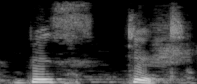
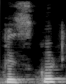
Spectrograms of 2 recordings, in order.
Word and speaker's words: biscuit: सबसे ज़्यादा जो mistake सुनने में मिलती है वो नंबर 6 में है, ठीक है। अक्सर लोग बिस्कुट कहते हैं, बट इट्स नॉट बिस्कुट, इट्स बिस्किट, okay.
